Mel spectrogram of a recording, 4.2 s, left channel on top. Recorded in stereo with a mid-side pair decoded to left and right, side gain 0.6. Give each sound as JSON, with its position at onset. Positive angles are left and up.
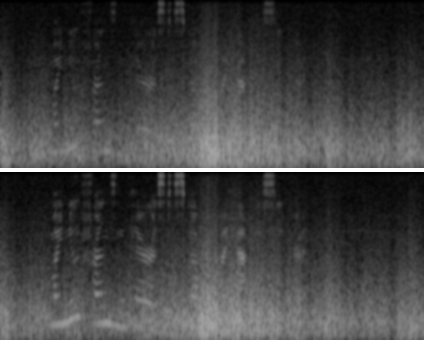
{"t": 0.5, "sound": "a woman speaking", "azimuth_deg": -40}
